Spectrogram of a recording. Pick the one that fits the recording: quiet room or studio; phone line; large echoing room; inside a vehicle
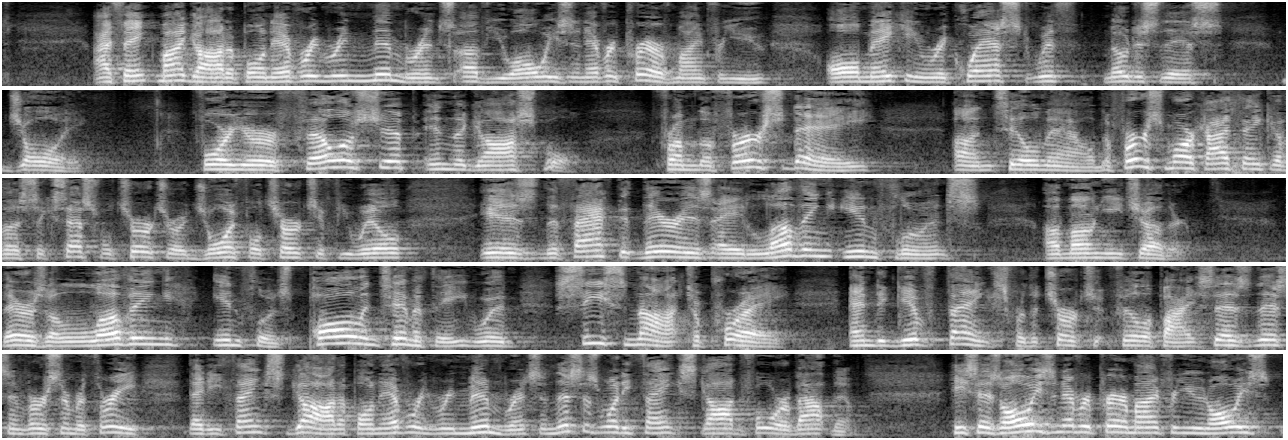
large echoing room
